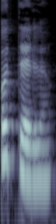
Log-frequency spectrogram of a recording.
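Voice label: "hotel", French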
